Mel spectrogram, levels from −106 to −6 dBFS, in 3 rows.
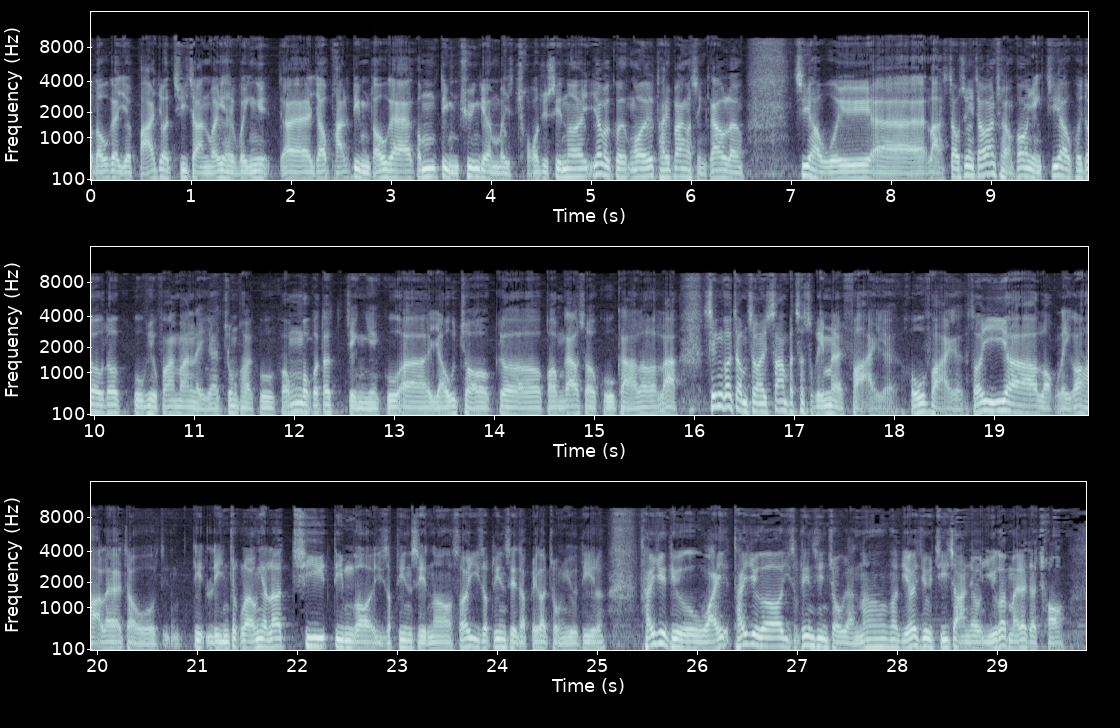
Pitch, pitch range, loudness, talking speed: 110 Hz, 100-130 Hz, -24 LUFS, 345 characters per minute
